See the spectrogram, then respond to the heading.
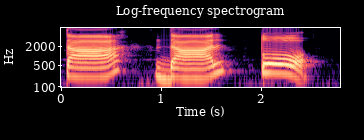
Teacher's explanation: जुबान की नोक को जब ऊपर के दांतों की जड़ों में टच करेंगे तो ता दाल और त अद बिल्कुल आसानी से अदा होगा · रूफे नित इया कहा जाता है ये इनका नाम है है जुबान की नोक और ऊपर के दांतों की जड़ से अदा होता है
